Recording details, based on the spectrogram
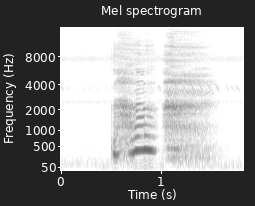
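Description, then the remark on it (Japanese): An insect caught in a mosquito net buzzes in two short, rasping bursts with a brief pause between, over a faint steady high whine. “今の音は蚊帳に虫が捕まった音です。”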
